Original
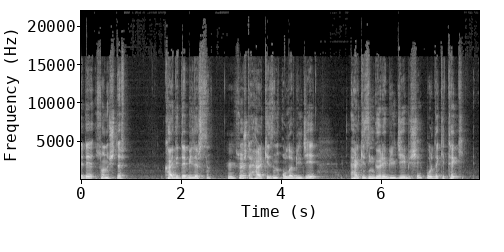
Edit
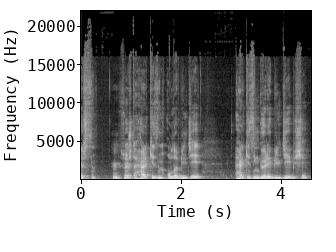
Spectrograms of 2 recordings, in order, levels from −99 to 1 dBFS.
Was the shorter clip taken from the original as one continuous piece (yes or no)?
yes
